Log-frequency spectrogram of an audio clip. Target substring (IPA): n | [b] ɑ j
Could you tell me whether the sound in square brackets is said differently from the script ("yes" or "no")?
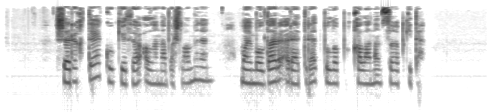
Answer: yes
